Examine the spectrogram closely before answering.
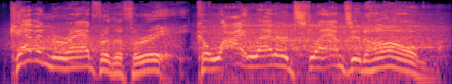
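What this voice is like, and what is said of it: Sports announcer voice. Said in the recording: “my sports announcer voice”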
